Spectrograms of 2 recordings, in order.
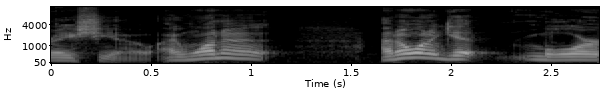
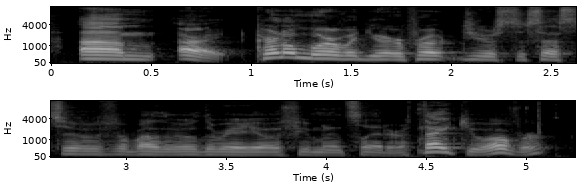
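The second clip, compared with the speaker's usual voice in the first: ordinary delivery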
